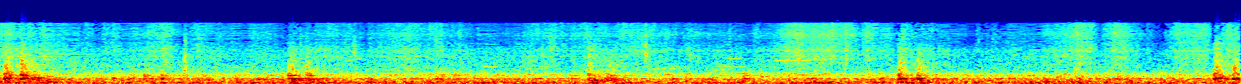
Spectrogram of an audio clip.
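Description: KTX train running over a steel railway bridge, heard from inside the carriage: a steady low rumble with a louder knock about every two seconds.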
